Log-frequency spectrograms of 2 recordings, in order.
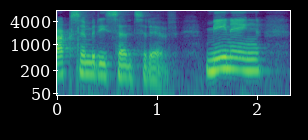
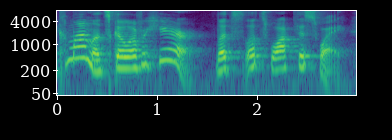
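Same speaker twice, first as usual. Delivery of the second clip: upbeat, coaxing, cheerful talk, pitched higher; 5 semitones higher than usual. Showing how to talk to a dog on a walk, cheerful happy talk. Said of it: "using a higher voice".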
